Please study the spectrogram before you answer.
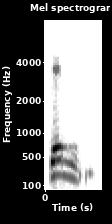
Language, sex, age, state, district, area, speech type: Gujarati, male, 18-30, Gujarat, Mehsana, rural, conversation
